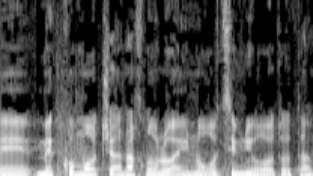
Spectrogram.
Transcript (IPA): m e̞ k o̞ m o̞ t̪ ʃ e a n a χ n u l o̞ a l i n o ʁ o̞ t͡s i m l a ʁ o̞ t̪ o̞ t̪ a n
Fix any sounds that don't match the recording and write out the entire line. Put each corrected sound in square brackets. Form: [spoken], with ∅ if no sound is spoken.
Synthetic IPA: m e̞ k o̞ m o̞ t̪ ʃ e a n a χ n u l o̞ a [∅] i n [u] ʁ o̞ t͡s i m l [i] ʁ o̞ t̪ o̞ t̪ a [m]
